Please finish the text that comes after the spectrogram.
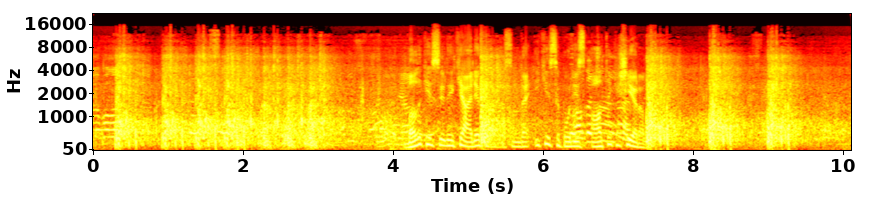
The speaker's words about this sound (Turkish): Balıkesir'de Roman mahallesinde tansiyon yükseldi. Üç aile arasında başlayan tartışma silahlı kavgaya dönüştü. Silah seslerinin uzun süre dinmediği mahallede ikisi polis altı kişi yaralandı. Dört farklı evden 40 dakika boyunca silah sesleri yükseldi.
